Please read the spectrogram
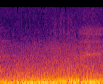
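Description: Wind buffeting the microphone aboard a moving boat: a steady, low rumble with no clear tone.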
